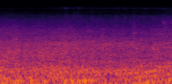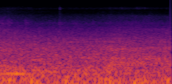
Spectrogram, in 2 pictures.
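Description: A car drives past close by with a low rumble.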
